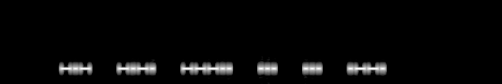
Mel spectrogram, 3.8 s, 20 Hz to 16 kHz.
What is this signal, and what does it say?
Morse code, heard as a keyed tone, about 50 wpm, spaced as for 28 wpm, 700 Hz. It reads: KC8SSP
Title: USA Call Signs - 6 Characters - 3x Character Spacing - 50wpm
